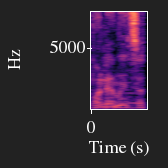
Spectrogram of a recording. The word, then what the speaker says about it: Паляниця: тижні російського вторгнення слово Поляниця стало кодовим для українців через особливості української фонетики росіяни не можуть вимовити пом'якшені літери с та Л так стало простіше відрізнити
